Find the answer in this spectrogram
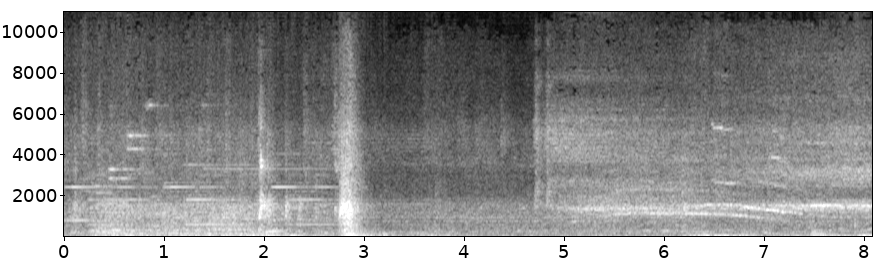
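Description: Electric commuter train at a station platform. Several steady high tones sound over the first few seconds, and the doors shut with a sharp thud about three seconds in. From about halfway through, a steady electric motor whine comes in as the train starts to pull away.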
